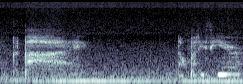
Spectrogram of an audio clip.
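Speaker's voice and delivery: soft, quiet, hushed, under the breath. In a rhyme, saying goodbye as quiet as we can: quiet goodbye. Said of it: "as quiet as we can".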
